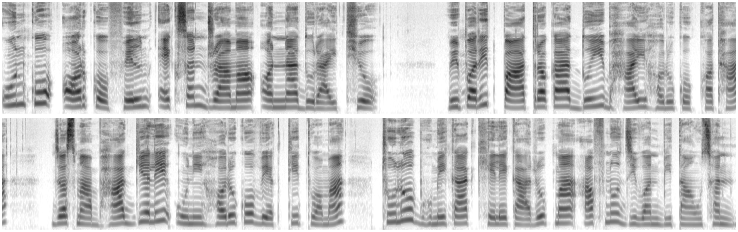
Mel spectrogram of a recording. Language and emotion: Nepali, neutral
